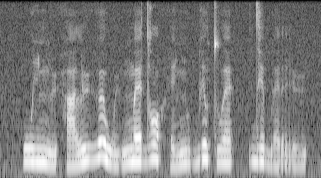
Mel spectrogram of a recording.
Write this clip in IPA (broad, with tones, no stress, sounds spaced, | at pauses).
w i˧ ɲ y˩˧ h a˩˧ l y˧ ɦ ø˥˩ w y˩˧ ŋ͡m ɛ˧ d ɔ˥˩ h e˩˧ ɲ u˧ b e˥˩ tʷ ɛ˧ | d e˥˩ b ɛ˩˧ r y˩˧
